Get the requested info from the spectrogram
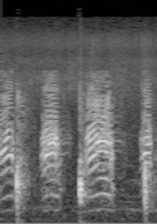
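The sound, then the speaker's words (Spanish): A duck quacks several times in quick succession, each call a short nasal burst with a sharp onset, clear, with no voices around it. “Un pato muy verde mirándome a mí.”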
